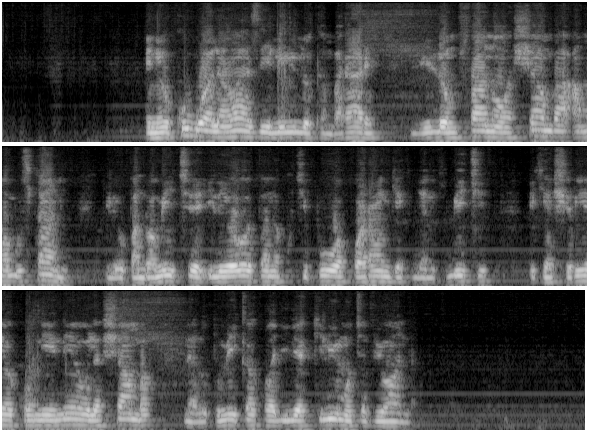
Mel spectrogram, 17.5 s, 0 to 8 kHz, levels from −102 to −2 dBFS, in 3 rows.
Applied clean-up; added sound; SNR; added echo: neural separator model SepFormer DNS4.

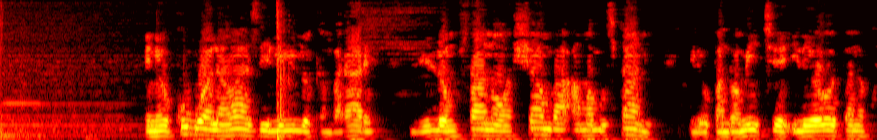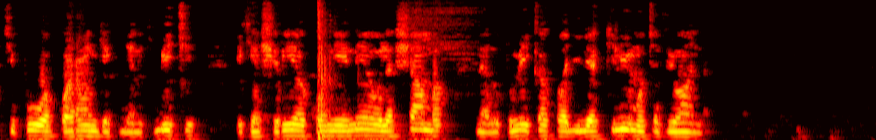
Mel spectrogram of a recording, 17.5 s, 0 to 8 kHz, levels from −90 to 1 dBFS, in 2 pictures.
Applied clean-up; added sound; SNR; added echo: classical method WPE with log-MMSE.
